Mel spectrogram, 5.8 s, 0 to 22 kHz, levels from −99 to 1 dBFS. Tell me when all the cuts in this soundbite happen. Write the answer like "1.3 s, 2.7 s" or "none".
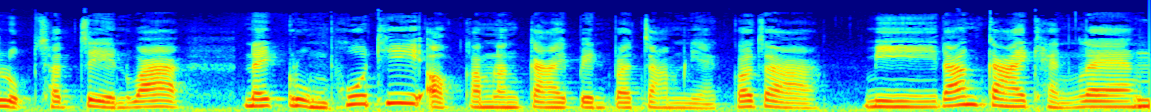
1.2 s

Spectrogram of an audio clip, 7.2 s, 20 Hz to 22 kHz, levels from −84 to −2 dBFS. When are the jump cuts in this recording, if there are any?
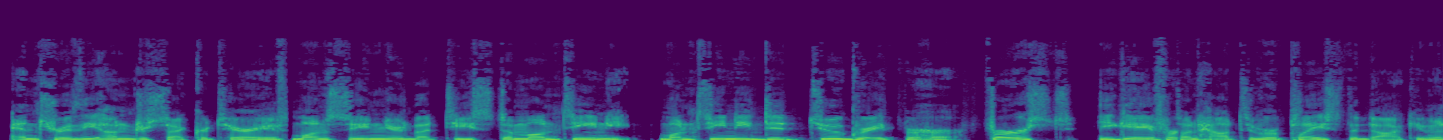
1.4 s, 2.0 s, 3.2 s, 4.5 s, 5.9 s

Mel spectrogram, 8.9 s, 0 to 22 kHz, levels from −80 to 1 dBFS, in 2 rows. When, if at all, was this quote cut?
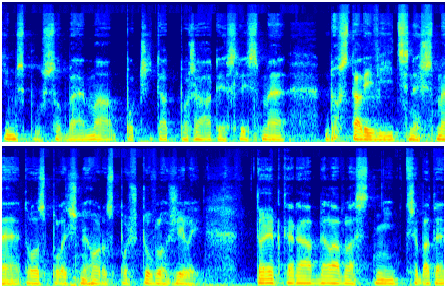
4.6 s, 7.2 s

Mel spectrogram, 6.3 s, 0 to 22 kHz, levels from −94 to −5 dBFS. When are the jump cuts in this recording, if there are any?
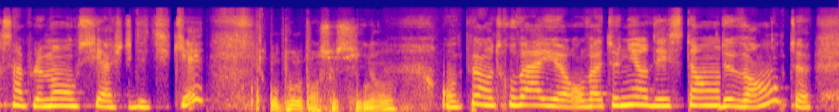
1.0 s, 2.3 s, 5.4 s

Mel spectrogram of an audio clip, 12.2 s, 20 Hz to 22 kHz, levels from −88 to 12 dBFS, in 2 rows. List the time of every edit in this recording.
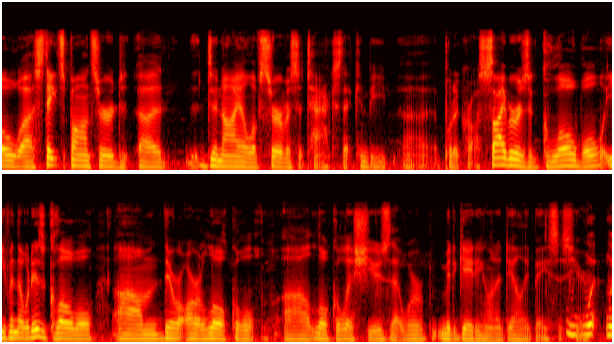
7.1 s

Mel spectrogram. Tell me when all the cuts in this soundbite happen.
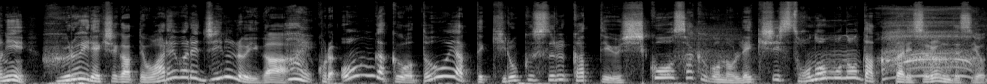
none

